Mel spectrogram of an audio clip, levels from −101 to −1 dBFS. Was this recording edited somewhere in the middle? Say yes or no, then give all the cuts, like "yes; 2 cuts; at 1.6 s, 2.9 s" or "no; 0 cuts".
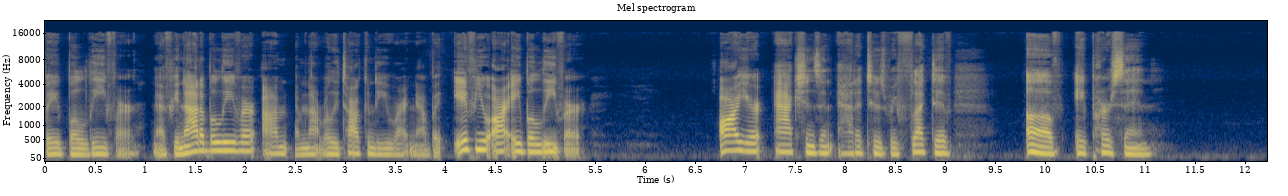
yes; 2 cuts; at 1.0 s, 2.5 s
